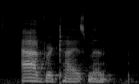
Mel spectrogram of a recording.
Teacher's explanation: I almost go directly from my M to my NT, ment, advertisement. We also will often not release that final T, so I use more of a stop T. I cut my N short and I close off for the T, but I don't let it out in a burst of air.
